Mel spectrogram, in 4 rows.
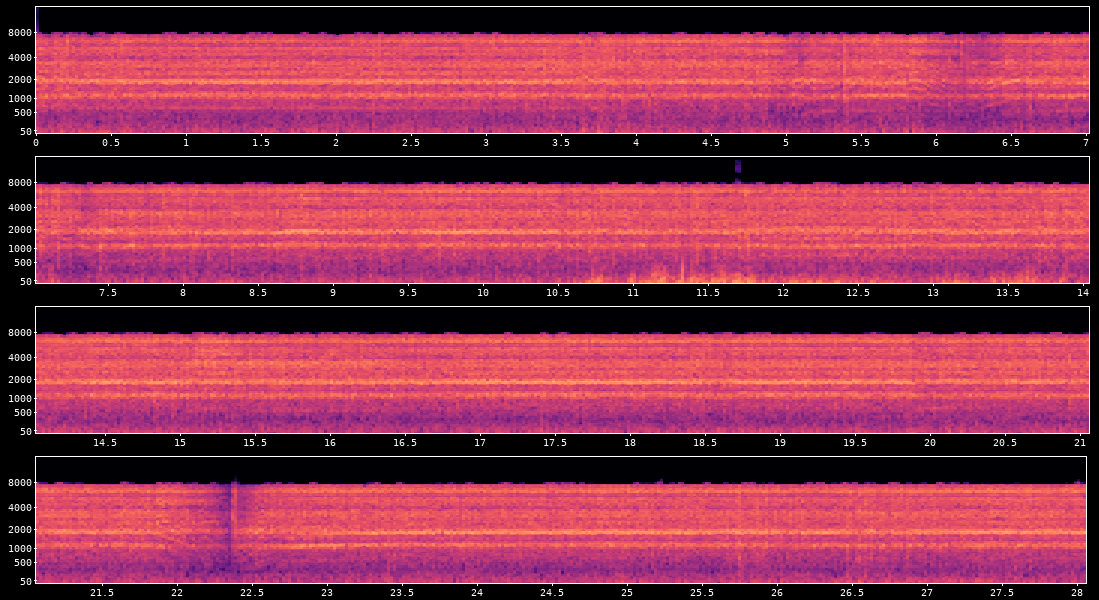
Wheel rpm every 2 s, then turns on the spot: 160, 160, 140, 110, 160, 160, 160, 160, 160, 160, 160, 110, 160, 160.
none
